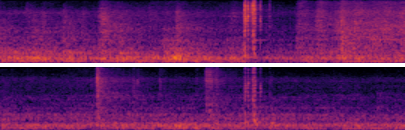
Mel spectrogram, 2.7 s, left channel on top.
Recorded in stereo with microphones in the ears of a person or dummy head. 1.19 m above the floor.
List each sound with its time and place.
1.6 s a camera shutter: 60° left (ahead or behind)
